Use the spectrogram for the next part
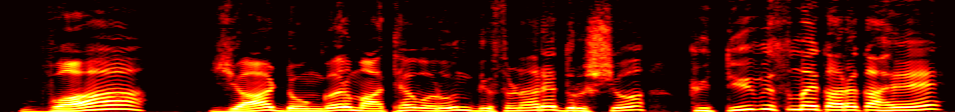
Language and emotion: Marathi, surprised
